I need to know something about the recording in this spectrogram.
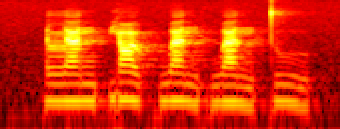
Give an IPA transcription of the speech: l a˦ n p j ɑ˥˨ ʊ̯ k w a˥˨ n k w a˥˨ n t̪ u˥˨

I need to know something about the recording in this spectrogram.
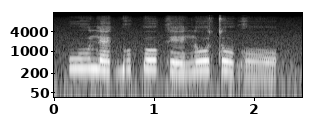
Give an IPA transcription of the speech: w u˦ n ɛ˧ ɡ͡b u˦ k͡p o˦ k e˧ n o˦ t o˦˨ ɡ o˨

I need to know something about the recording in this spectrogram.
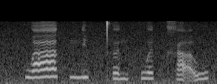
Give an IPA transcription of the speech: k w aː˦˥ t̚ n i˦˥ p̚ t̪ʰ ə˧ n h w ə˦˥ t̚ x a̰˧˥ w

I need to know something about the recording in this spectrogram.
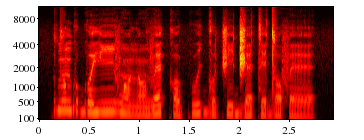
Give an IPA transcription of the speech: d ɔ̃˦ ɡʷ ɛ˧ ɡʷ ɛ˧ j iː˧ v ɔ̃˨ n ɔ̃˨ v ɛ˦ k ɔ˨ kʷ iː˦ ɡ o˨ t͡ʃ i˧ d͡ʒ ɛ˨ t e˧ d ɔ˨ f ɛ˨

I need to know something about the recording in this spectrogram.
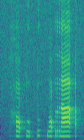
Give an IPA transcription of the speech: h ɔ˦˥ ʔ p u˨˩ ʔ p u˥˩ k̚ b ɔ˦˥ ʔ r a˦˥ ʔ

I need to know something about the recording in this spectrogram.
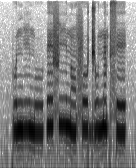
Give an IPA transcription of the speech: kʷ e˧ ŋ iː˧ m u˦ | e˦ f iː˦ n ɔ̃˧ f o˧ d͡ʒ u˧ n ɛ̃˦ p s e˦

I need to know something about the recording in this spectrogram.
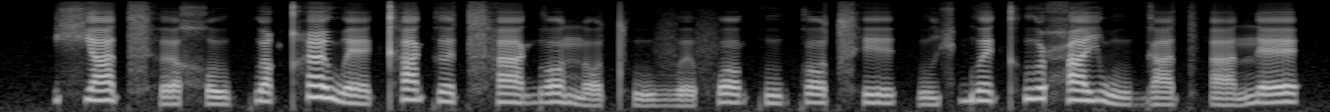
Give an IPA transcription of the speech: ç a˦ t͡sʰ ə˩ χ u˩ kʷ ə˦ qʰ ɪ˥ w ɛ˨ kʰ a˥ k ə˦ t͡sʰ a˦ ɡ ɔ˦ n ɔ˩ tʰ u˩ v ə˩ f ɔ˥ k u˦ k ɔ˥ t͡sʰ ɪ˥ | u˩ ç ɡʷ ɛ˦ kʰ u˥ ħ a˥ i̯ w u˩ ɡ a˨ t͡sʼ a˨ n ɛ˥

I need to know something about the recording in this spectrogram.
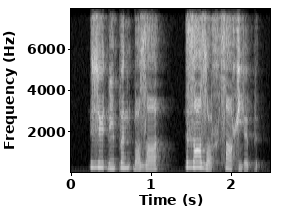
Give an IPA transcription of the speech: z y˦ ɗ ĩ˨˦ p ə˦ n k͡p œ˨ zˤ e˧ | z a˦ zˤ o˨ x sˤ a˦˨ x j ø˨ p

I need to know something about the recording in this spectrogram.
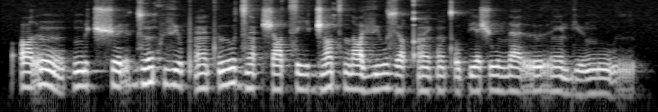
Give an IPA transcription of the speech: ʔ ɑ r ũ | ŋ ɯ t͡ʃ ʃ ø r d͡z ũ x vʲ o pʼ æ̃ tʼ ɯ u̯ d͡z æ̃ ʔ ʃ ɑ t͡s i d͡ʒ ɑ̃ t͡s n ɑ vʲ u z ø qʼ ẽ ʔ õ tʼ o pʲ æ ʃ u n æ r ɯ r ẽ bʲ ø ŋ u r

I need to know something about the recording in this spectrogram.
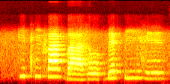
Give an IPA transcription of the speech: k i˦ tʰ ĩ˦ f aː˦ ɡ͡b aː˨ z oː˨ ɡ͡b ɛ˦ k͡p iː˦ z ɪ˦

